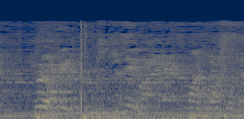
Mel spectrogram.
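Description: Indistinct voices over background music, with one sharp knock just under a second in.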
